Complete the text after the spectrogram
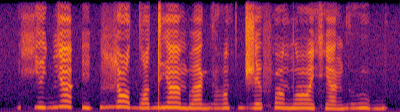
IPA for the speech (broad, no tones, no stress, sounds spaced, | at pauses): ç ɘ ɟ ã ʔ i ʔ ɮ ʏ dˤ u d j ã b a ɡʱ ã tˤ d͡ʒ ɘ f ã dˤ ã ɕ ã ɡʱ u b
